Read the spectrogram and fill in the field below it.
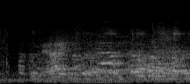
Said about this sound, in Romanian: Ce se aude? Ce se petrece în stradă? De ce strigă mulțimea?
